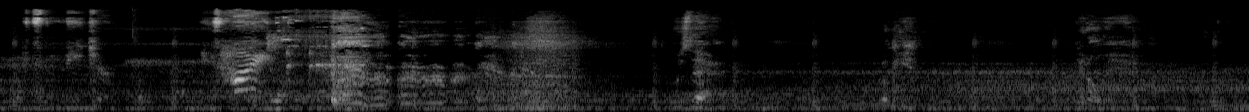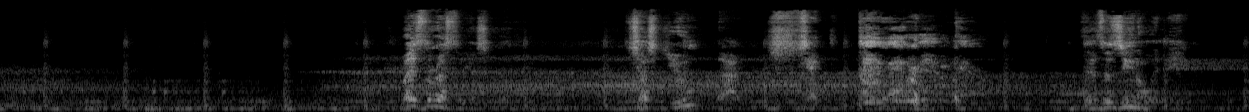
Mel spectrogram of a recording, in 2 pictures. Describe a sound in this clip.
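Video game sounds play from a television speaker.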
